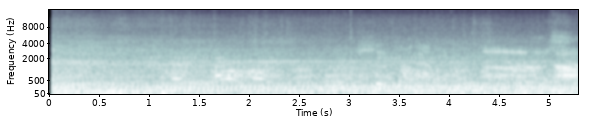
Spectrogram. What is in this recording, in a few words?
Street speaker voice, Cambodia phnom penh; 2019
